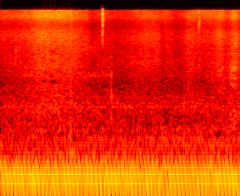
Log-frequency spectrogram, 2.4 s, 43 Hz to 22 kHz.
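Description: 2013 Honda Accord engine idling steadily, heard from inside the cabin as a low, even hum. It has just caught and stayed running despite a pending throttle actuator (P2101) code.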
